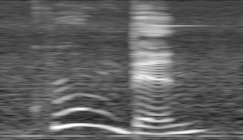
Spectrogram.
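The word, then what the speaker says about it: Khruangbin: That was So We Don't Forget by Krumbin, which we looked up the pronunciation of because I never knew.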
